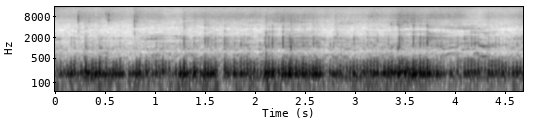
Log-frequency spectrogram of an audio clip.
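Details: Snowshoe Siamese mother nursing five two-day-old kittens that jostle over teats; a continuous low pulsing purr dominates, with faint soft scuffling and brief light clicks above it.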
